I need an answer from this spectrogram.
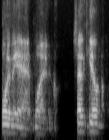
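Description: A man's voice: fairly low pitch, very slow, low-quality recording. A man, a reporter interviewing on site and repeating phrases for emphasis.

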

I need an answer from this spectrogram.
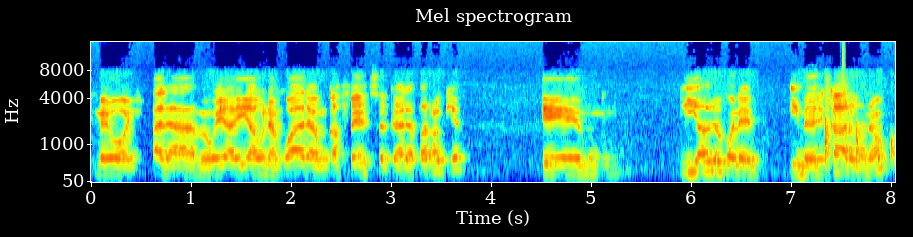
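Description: A woman's voice: on the low side, steady tone, moderate pace, dull audio, slight background noise. A woman with a Rioplatense Spanish accent giving an emotional, rambling personal faith testimony, full of restarts.

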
